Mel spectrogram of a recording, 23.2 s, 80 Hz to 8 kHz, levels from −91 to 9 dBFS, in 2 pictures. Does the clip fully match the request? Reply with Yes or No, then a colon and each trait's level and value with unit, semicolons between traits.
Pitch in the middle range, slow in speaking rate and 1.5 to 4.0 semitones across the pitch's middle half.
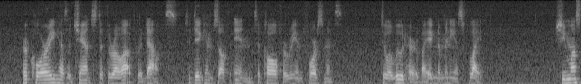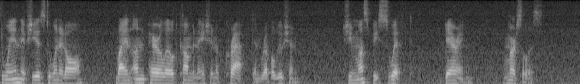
No: low, 115 Hz; slow, 120 wpm; average, 2.8 semitones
